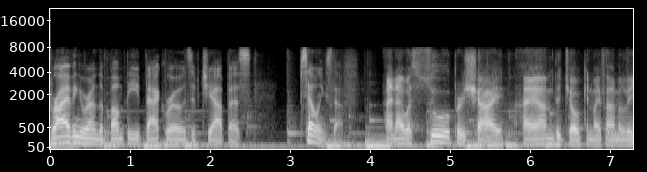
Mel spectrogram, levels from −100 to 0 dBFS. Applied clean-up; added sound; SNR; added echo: none; none; none; none.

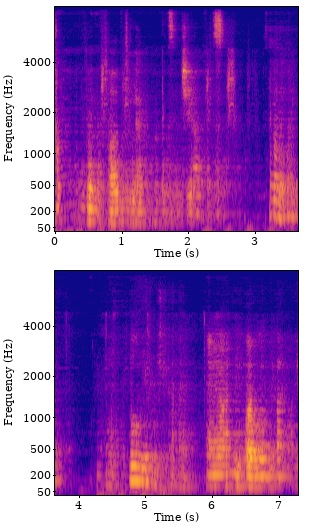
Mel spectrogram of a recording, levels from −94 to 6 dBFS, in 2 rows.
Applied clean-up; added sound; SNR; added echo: neural mask model DeepFilterNet 3.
